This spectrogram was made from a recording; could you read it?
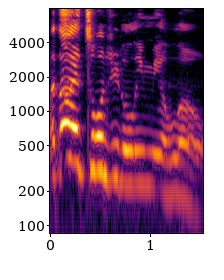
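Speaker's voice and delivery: deep, gruff put-on character voice. Voicing a character in a game, doing a deeper voice. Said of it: "I can do it deeper".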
